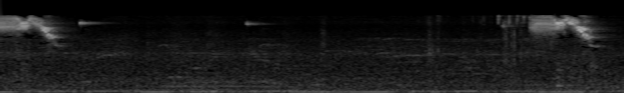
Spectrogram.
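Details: Blue-black grassquit song: two short, very high buzzy notes sweeping downward, about four seconds apart. Faint thin whistles and a steady low background hum fill the gap.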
